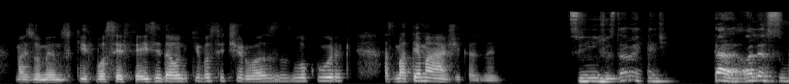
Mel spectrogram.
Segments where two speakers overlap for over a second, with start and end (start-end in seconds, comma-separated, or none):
none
